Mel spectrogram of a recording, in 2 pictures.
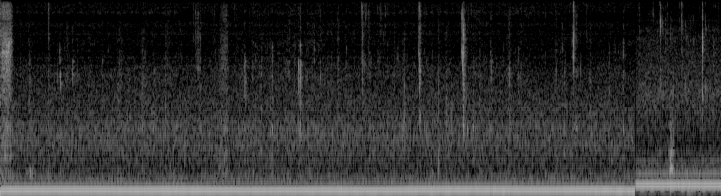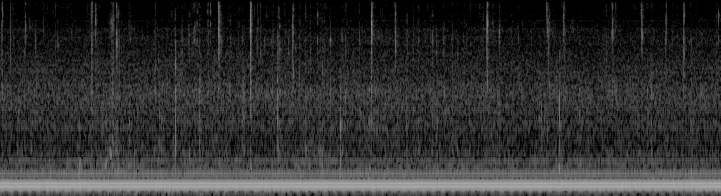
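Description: Close-up chewing and mouth sounds of a person eating roti John, the soft egg-and-bread sandwich, with scattered small clicks, over a steady low hum that shifts to a higher pitch about halfway through.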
